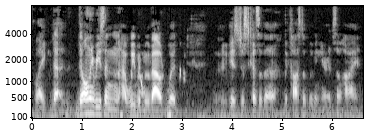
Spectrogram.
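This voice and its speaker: Chatting casually in an American accent, a man from California speaks hesitantly and frequently trails off. His voice is lowish and his pace moderate. The audio is poor, with noticeable background noise.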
